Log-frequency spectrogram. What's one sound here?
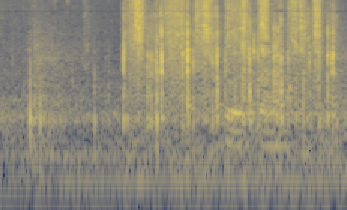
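A spray bottle hisses in short, quick bursts.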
